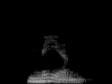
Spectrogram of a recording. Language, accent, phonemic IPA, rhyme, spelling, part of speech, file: English, Southern England, /ˈmiːəm/, -iːəm, meum, noun, LL-Q1860 (eng)-meum.wav
- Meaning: spignel, Meum athamanticum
